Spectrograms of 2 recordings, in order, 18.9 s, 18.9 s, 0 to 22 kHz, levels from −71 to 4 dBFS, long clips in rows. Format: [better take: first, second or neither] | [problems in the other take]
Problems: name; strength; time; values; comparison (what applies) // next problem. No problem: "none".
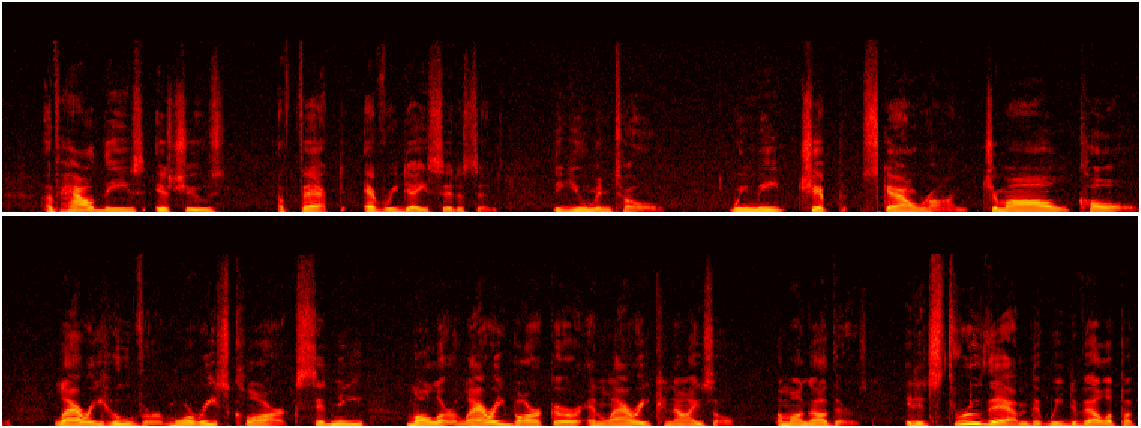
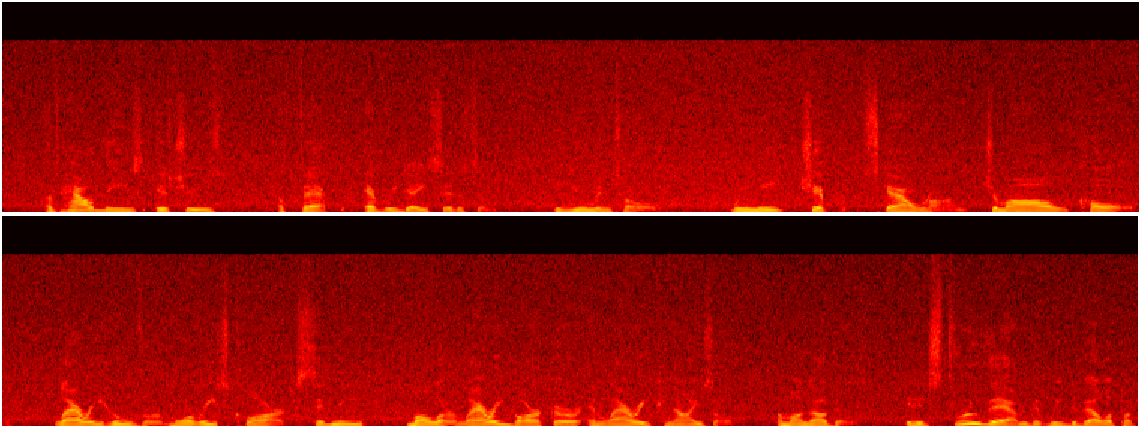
first | hiss; loud; throughout; 7 dB below the speech; faint in the first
